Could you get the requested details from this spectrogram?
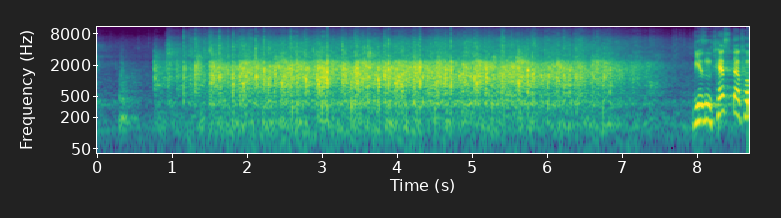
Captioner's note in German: Allgemeiner Beifall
